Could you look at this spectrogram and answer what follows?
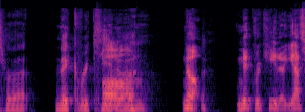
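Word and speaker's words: Nick Rekieta: No, Nick Rakita.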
